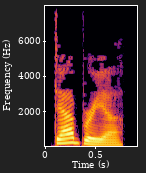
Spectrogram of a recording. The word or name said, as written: dabria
